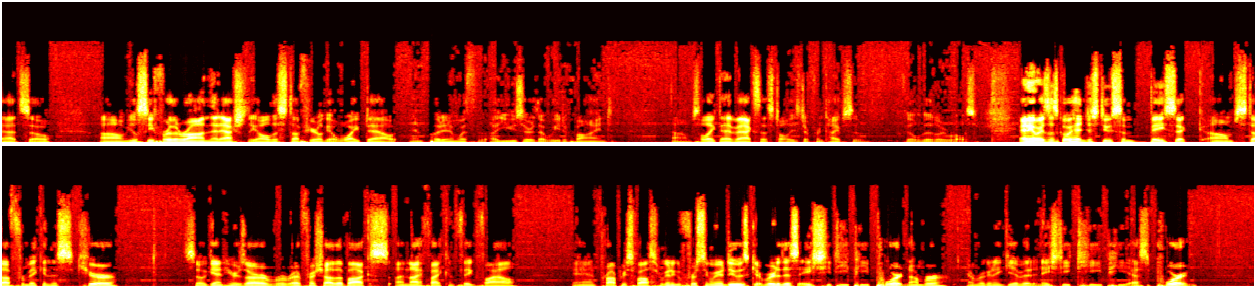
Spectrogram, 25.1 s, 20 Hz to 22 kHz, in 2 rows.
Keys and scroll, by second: 21.3 BackSpace.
